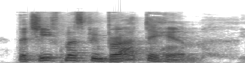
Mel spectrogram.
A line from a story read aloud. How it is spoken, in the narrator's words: he cried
